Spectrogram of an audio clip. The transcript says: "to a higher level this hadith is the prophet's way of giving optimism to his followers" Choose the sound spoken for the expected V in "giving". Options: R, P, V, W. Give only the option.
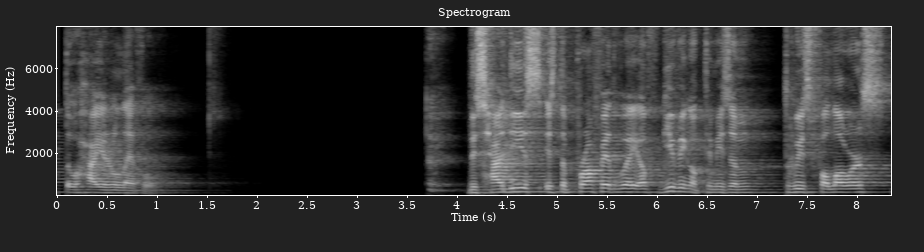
V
